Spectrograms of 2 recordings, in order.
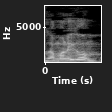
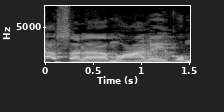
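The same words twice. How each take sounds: First: The greeting is pronounced loosely and plainly. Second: The greeting is pronounced fully and precisely. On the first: The speaker says the greeting without much care. "gitu doang" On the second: The speaker is very fluent in the greeting. "salamnya lebih fasih"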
